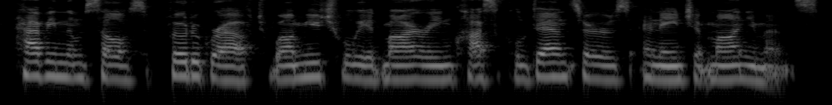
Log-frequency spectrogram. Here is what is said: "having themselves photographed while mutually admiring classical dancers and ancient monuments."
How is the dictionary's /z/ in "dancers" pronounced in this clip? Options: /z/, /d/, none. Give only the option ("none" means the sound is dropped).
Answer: /z/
